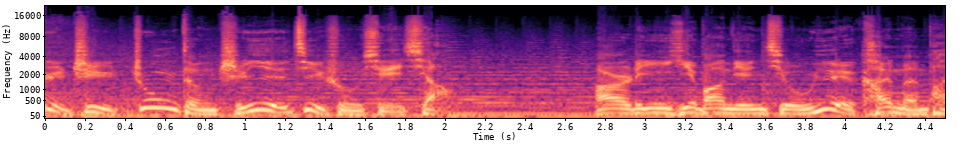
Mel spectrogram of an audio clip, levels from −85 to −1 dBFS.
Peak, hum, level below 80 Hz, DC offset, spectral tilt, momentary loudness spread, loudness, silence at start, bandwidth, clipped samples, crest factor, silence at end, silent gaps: 0 dBFS; none; -24 dBFS; under 0.1%; -5 dB/octave; 7 LU; -9 LUFS; 0 s; 17.5 kHz; 0.9%; 10 dB; 0 s; none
